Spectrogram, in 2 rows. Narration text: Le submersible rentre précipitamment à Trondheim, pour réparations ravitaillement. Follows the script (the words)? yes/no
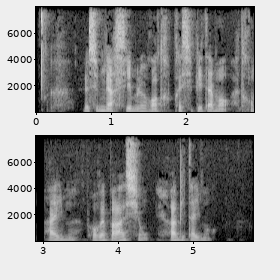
no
